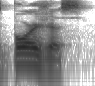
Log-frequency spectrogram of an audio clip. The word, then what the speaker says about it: Borges: Is it Borgus or Borgus? It's Borges.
